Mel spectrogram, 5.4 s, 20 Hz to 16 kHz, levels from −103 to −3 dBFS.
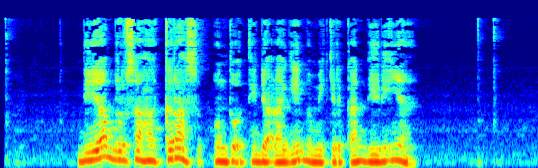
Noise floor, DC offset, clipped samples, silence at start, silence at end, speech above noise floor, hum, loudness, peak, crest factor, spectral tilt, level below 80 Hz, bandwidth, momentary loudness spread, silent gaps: -64 dBFS; under 0.1%; under 0.1%; 0.75 s; 1.25 s; 40 dB; none; -25 LUFS; -10 dBFS; 16 dB; -6 dB/octave; -50 dBFS; 11.5 kHz; 5 LU; none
